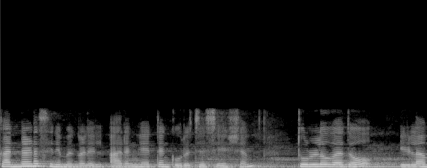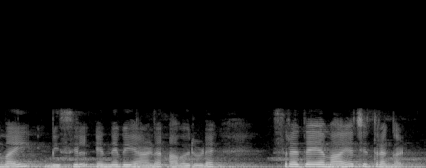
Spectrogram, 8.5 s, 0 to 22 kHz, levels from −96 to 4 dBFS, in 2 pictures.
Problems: low volume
